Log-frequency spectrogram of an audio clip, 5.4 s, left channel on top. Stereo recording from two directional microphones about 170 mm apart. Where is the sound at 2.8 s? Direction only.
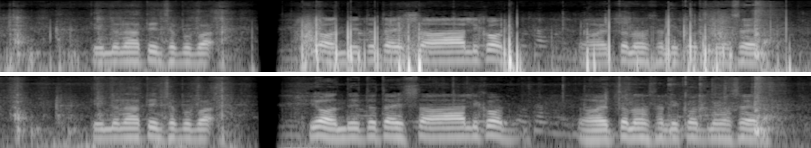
30° right (ahead or behind).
